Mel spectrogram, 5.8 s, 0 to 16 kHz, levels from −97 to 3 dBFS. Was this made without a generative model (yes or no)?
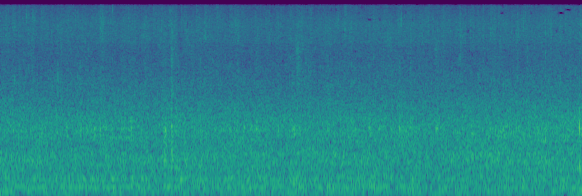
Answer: yes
